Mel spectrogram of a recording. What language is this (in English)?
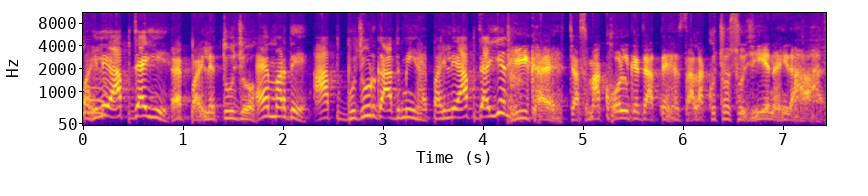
Hindi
